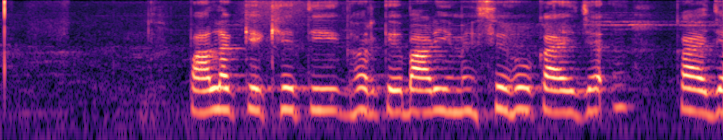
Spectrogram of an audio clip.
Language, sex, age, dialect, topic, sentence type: Maithili, female, 36-40, Bajjika, agriculture, statement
